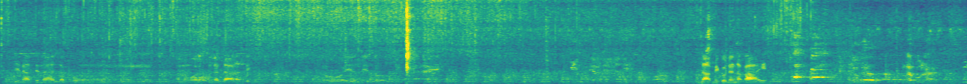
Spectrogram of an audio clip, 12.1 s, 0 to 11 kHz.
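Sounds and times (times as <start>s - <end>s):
meat sizzling on a grill: 0.0s - 12.0s.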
